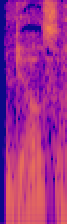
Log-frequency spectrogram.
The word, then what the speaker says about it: Joseph: Yseph. Yseph. Yseph. The J is silent.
